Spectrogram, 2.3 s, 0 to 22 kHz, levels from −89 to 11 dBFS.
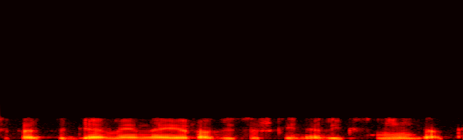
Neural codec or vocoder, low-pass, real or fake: none; 3.6 kHz; real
